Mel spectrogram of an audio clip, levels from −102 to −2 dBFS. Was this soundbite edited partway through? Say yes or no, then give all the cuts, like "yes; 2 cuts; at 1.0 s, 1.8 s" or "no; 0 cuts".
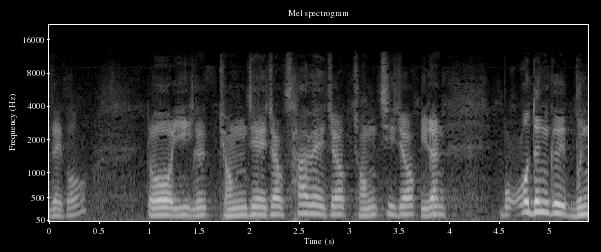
yes; 2 cuts; at 1.4 s, 3.7 s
